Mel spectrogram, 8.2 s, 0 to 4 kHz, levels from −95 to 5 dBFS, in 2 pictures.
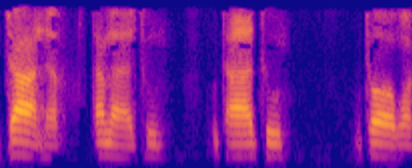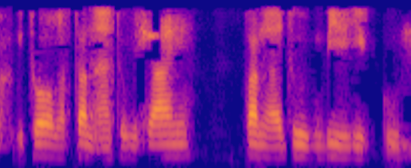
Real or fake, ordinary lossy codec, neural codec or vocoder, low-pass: fake; MP3, 16 kbps; codec, 24 kHz, 0.9 kbps, WavTokenizer, large speech release; 3.6 kHz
